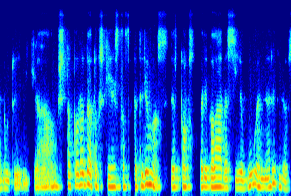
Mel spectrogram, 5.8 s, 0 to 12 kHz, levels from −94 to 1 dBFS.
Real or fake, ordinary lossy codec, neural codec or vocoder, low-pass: fake; Opus, 16 kbps; codec, 16 kHz, 2 kbps, FunCodec, trained on Chinese and English, 25 frames a second; 7.2 kHz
